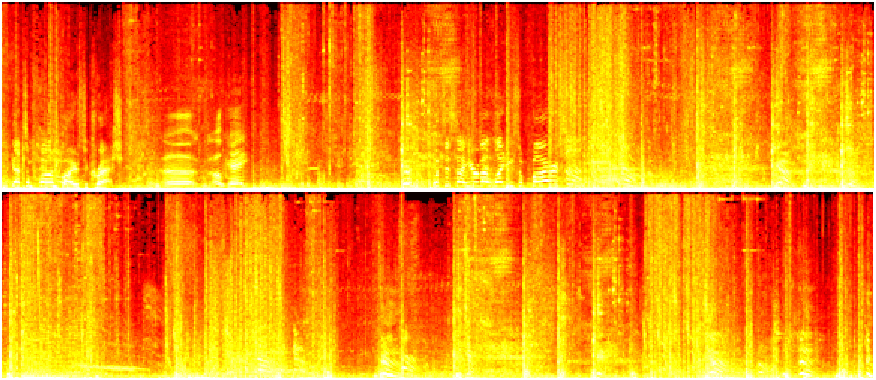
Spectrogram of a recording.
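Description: Punches and kicks land with heavy, rapid thuds.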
